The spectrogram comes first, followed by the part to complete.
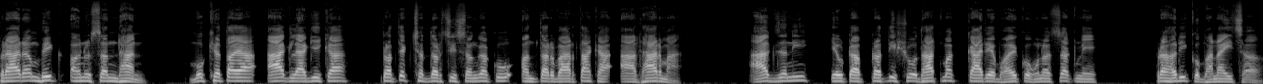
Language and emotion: Nepali, neutral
